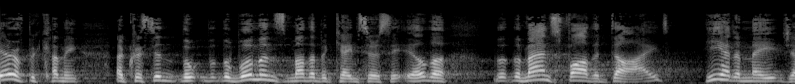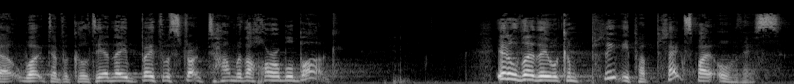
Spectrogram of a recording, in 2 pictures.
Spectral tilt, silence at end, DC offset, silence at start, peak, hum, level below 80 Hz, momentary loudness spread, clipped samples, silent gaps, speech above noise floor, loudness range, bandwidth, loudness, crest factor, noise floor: -5 dB/octave; 0.15 s; under 0.1%; 0 s; -2 dBFS; none; -56 dBFS; 12 LU; under 0.1%; none; 33 dB; 4 LU; 11.5 kHz; -20 LUFS; 18 dB; -52 dBFS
